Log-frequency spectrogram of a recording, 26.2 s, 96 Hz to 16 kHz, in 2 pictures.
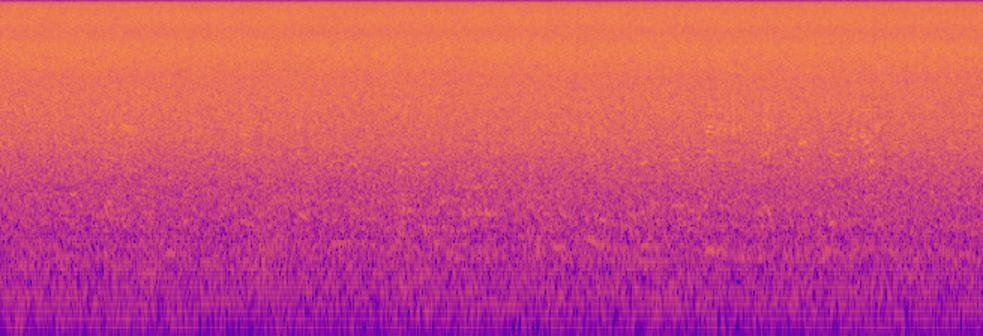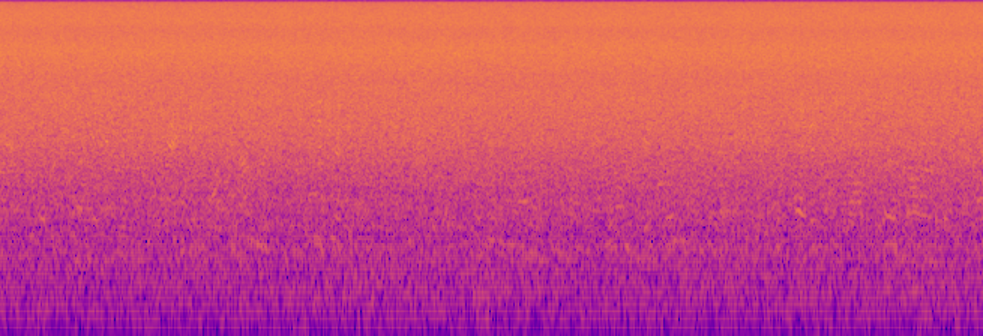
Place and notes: E 53rd St, New York, NY, USA - Artificial Waterfall, Paley Park, NYC
Sounds from the artificial waterfall on Paley Park, a small pocket park designed by Robert Zion (1967).
New York, United States, 23 August 2022, ~18:00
